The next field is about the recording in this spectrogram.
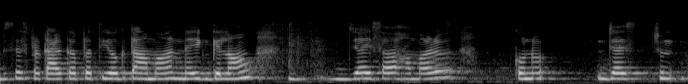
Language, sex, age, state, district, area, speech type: Maithili, female, 18-30, Bihar, Madhubani, rural, spontaneous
